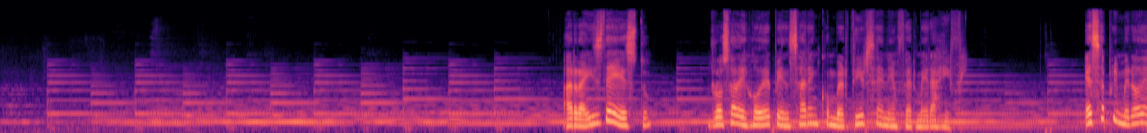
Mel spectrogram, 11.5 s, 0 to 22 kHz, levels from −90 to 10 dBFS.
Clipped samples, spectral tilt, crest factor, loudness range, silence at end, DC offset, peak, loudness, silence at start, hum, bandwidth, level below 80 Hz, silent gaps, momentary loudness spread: under 0.1%; -5 dB/octave; 18 dB; 13 LU; 0 s; under 0.1%; 0 dBFS; -17 LUFS; 0 s; none; 16.5 kHz; -54 dBFS; none; 19 LU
